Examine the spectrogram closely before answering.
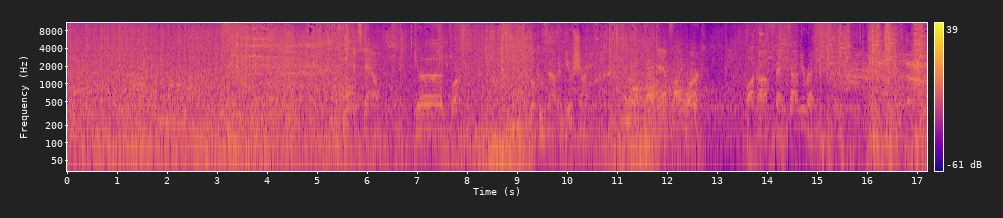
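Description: Gunfire and laser blasts crackle in a video game.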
